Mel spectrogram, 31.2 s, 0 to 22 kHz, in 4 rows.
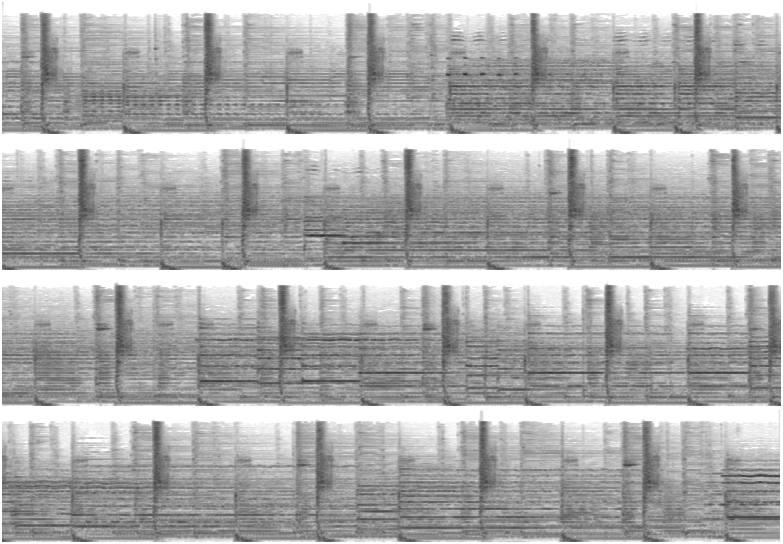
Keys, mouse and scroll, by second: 4.4-7.4 drag, 7.4 click, 12.9 click, 16.2 click, 21.7 click, 25.8 click, 28.4-31.1 drag.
